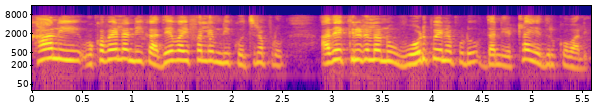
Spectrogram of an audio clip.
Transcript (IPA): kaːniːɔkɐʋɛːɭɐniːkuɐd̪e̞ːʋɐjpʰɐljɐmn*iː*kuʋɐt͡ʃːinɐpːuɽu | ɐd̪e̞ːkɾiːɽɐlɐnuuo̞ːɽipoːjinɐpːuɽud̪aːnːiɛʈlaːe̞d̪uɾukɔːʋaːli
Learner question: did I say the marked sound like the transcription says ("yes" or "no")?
yes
